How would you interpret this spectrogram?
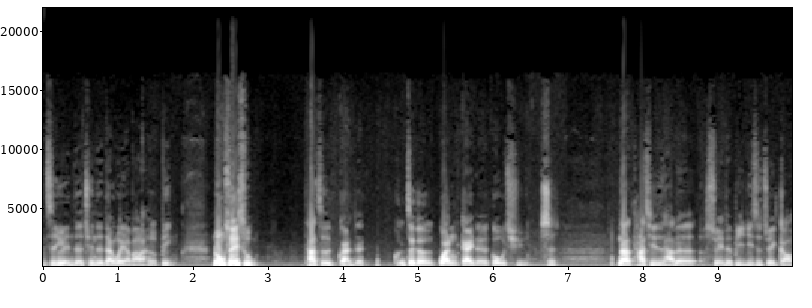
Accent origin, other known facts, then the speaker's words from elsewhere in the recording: Taiwan; 我们台湾这边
